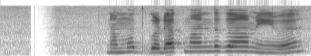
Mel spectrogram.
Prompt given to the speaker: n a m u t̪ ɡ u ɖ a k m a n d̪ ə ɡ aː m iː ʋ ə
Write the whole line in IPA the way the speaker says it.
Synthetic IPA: n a m u t̪ ɡ o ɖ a k m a n d̪ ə ɡ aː m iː ʋ ə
